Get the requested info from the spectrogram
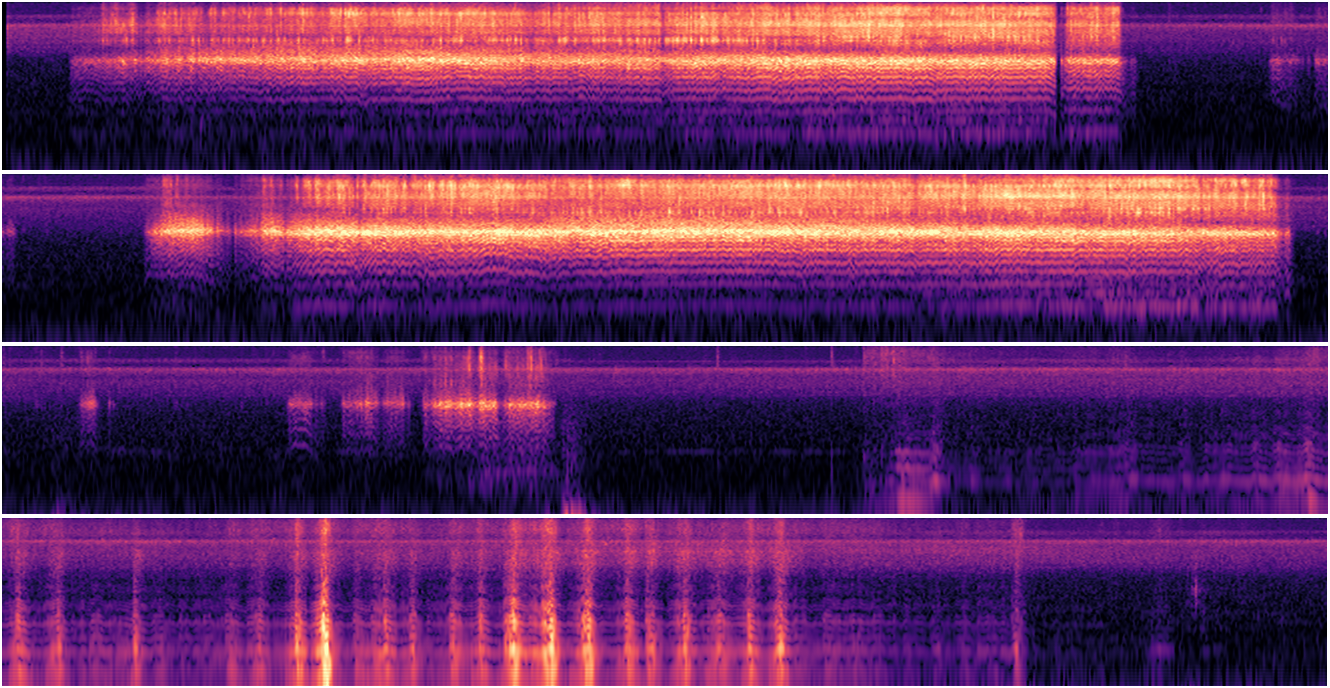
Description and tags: blue mud-dauber wasp
These mud daubers are plentiful around here. This one is building a nest in the garage. I'm sure it'll be packed with spider meals very soon.
Sphecidae, buzzing, wasp, building, Mud-dauber, working, Crabronidae, dirt-dauber, insect, nest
